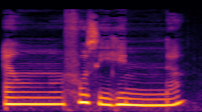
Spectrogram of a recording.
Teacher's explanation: اخفا ایسے کریں گے کہ فا کے لیے ہماری زبان تیار ہو. انفسہن، اور سین پر وسل والا ساؤنڈ.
